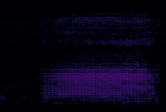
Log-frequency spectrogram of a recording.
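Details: A low, rapidly fluttering purr-like rattle on one long breath; a pug snoring while sleeping on its owner.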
